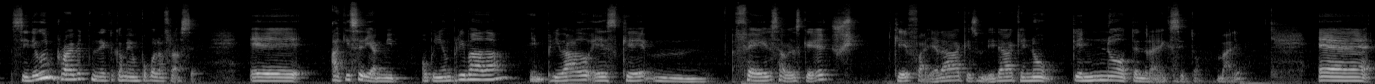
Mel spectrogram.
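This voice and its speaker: A woman teaching an online English lesson, patiently explaining and reading example sentences slowly. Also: lowish voice, warm tone, roomy sound.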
